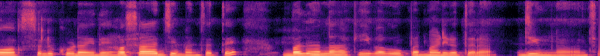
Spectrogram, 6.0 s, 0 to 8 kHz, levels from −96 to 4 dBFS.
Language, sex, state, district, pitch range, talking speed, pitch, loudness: Kannada, female, Karnataka, Shimoga, 185-205 Hz, 130 wpm, 195 Hz, -19 LUFS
